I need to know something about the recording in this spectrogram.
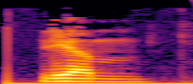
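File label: "liem1", Teochew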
